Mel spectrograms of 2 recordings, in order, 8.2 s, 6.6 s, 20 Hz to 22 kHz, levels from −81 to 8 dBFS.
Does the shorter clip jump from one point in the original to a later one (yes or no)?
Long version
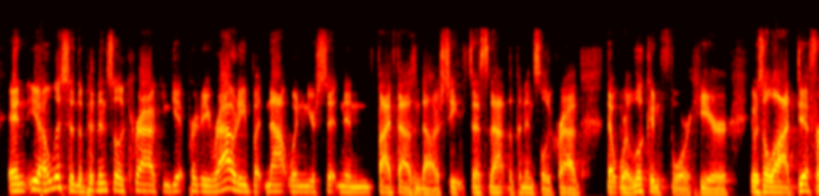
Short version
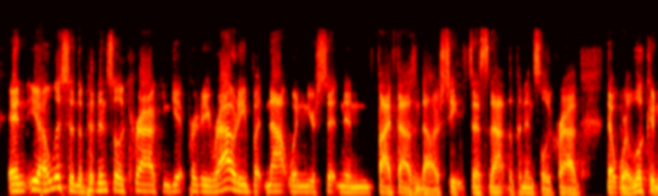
no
